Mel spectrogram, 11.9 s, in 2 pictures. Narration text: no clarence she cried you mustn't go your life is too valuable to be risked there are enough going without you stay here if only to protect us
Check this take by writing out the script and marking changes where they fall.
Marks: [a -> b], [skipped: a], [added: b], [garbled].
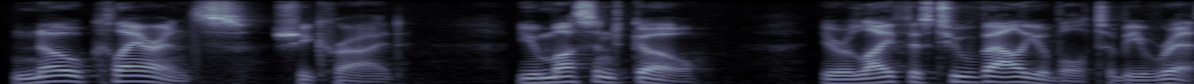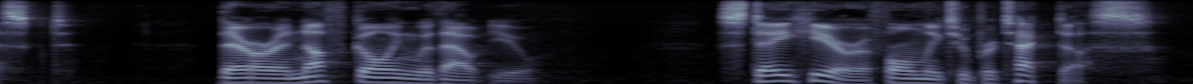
no clarence she cried you mustn't go your life is too valuable to be risked there are enough going without you stay here if only to protect us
